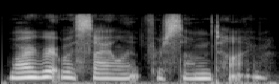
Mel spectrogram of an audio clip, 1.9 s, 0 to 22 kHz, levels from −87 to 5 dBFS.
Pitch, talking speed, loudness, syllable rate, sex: 215 Hz, 195 wpm, -17 LUFS, 5.1 syllables/s, female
